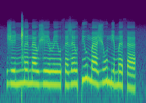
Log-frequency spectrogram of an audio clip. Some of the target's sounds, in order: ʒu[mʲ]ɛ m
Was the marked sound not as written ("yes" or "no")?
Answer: no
